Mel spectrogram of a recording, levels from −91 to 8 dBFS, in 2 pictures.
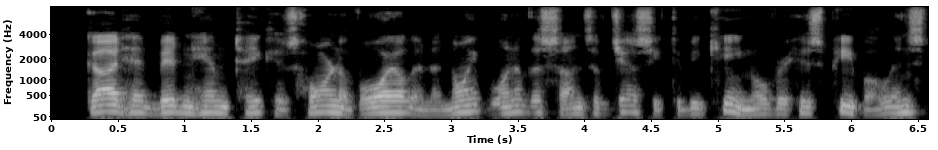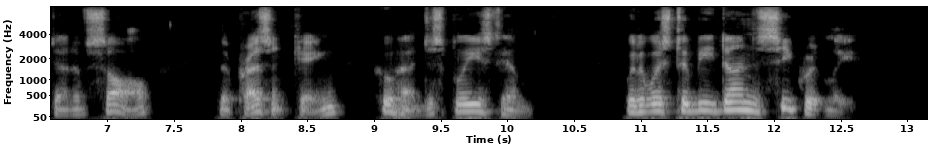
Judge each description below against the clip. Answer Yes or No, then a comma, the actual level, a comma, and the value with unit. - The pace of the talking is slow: No, average, 185 wpm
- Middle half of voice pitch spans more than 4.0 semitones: Yes, average, 4.7 semitones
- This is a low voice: Yes, low, 120 Hz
